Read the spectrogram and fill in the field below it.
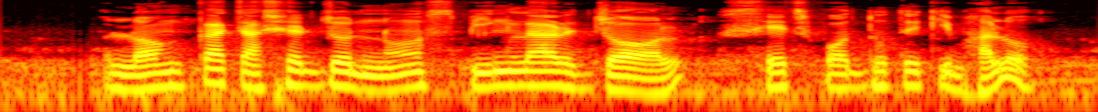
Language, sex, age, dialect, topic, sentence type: Bengali, male, 36-40, Standard Colloquial, agriculture, question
